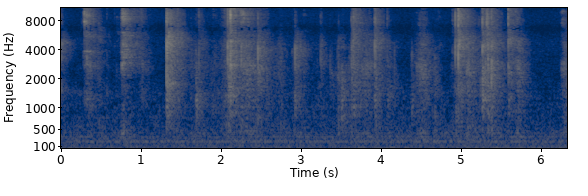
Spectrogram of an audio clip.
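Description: Crunchy corn puff snacks being chewed: a run of short, crisp crunches at irregular intervals, faint and close.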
